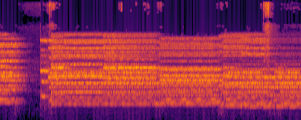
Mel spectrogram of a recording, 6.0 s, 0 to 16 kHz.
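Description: Freshly restored Hammond C-3 organ heard through a Leslie 147 rotary speaker, playing sustained chords. The first chord cuts off early on, a new chord starts just under a second in, and the chord changes twice more.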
